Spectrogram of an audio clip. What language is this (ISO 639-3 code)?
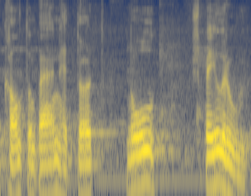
gsw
